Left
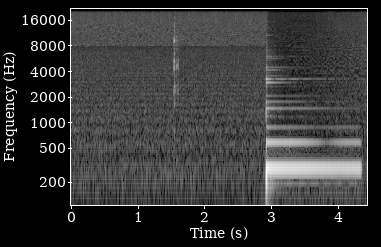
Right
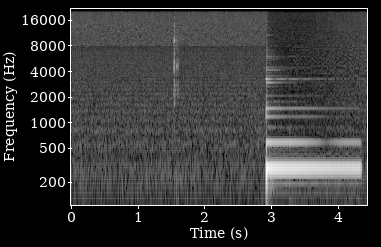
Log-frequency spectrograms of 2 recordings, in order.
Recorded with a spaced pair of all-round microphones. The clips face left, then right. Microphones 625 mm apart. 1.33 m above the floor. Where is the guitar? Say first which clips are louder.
Right 1 dB; 25° left (ahead or behind).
